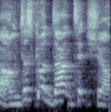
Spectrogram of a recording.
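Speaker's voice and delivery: put-on heavy Yorkshire accent, pitched very high. Retelling a fellow player's reply: imitating Callum's Yorkshire accent. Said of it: "how strong of a Yorkshire accent he had".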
